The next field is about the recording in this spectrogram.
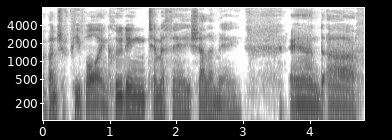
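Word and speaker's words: Chalamet: of people including Timothy shalam and uh I'm sorry I have to say his name like that because he has an A on his e his double e at the end of his name so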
